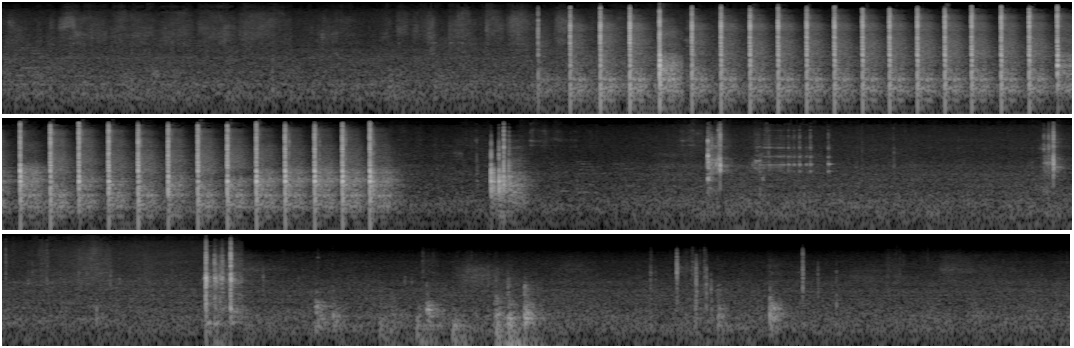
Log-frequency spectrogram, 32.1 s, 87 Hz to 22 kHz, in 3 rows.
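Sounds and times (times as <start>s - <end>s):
hammer tapping on wood: 5.4s - 14.7s.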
